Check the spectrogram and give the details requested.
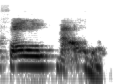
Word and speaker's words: Falmouth: You say it how it's spelled. Foul mouth or fall mouth. Fall mouth. Yes.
